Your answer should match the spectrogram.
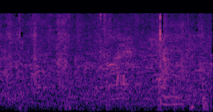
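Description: Faint voices of people chatting in the open, with a couple of light knocks, the clearest one about one and a half seconds in.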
